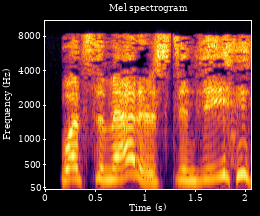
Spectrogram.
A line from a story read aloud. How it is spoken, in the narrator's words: Sandy giggled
